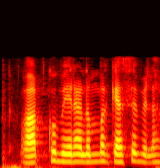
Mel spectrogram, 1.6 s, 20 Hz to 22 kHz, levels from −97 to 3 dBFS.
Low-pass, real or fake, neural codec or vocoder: 5.4 kHz; fake; codec, 24 kHz, 0.9 kbps, WavTokenizer, small release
